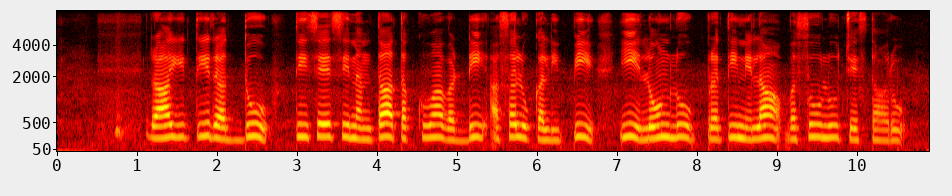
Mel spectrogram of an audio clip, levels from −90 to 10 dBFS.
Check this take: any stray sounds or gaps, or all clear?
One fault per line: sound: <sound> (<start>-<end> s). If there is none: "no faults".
sound: whoosh (0.7-0.9 s)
